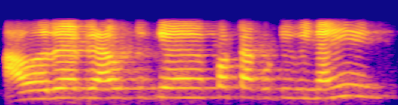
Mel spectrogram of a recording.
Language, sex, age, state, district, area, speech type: Odia, female, 60+, Odisha, Angul, rural, conversation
